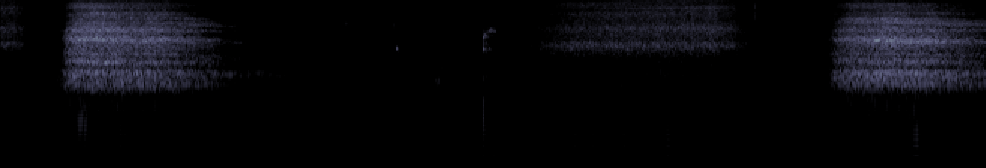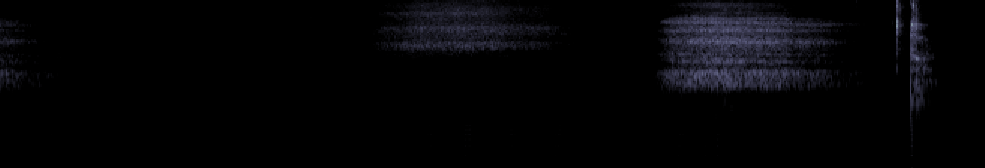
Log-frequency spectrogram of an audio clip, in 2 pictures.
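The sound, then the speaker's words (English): Deep, slow breaths during a tarot reading, each a long airy hiss of about two seconds, in and out, separated by quiet pauses and followed at the end by a couple of short clicks. “take three deep breaths, like three deep breaths.”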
